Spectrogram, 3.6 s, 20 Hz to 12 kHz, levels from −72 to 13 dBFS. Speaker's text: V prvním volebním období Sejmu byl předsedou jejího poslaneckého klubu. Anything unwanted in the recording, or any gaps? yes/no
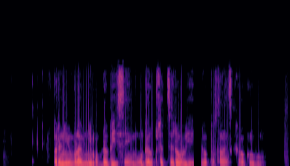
yes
